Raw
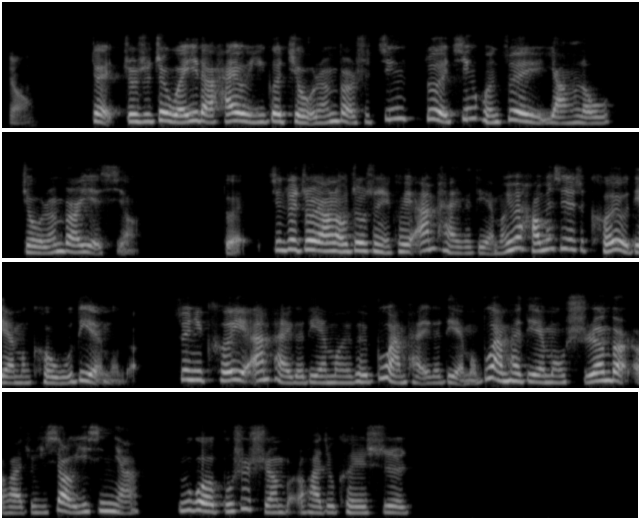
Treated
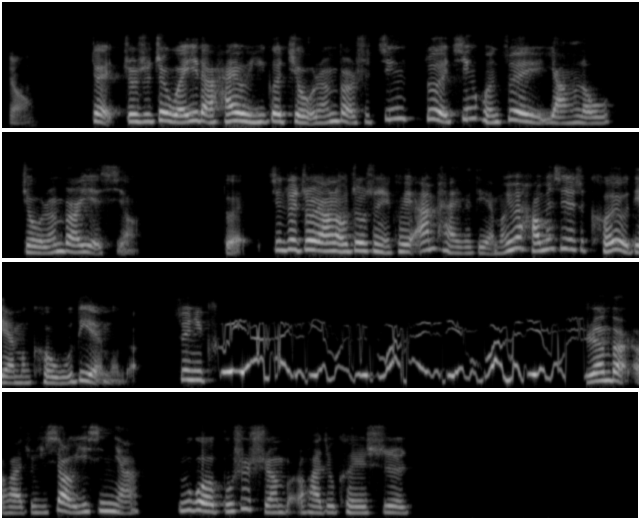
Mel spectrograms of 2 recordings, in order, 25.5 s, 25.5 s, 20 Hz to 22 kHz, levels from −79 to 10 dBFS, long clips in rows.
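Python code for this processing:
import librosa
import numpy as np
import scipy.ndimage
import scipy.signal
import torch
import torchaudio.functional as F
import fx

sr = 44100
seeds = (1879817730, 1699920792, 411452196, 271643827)

y = fx.bass_treble(x, sr, bass_db=12, treble_db=-14, at=(2.06, 2.58), fade=0.02)
y = fx.sine_speech(y, sr, at=(14.88, 18.59))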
